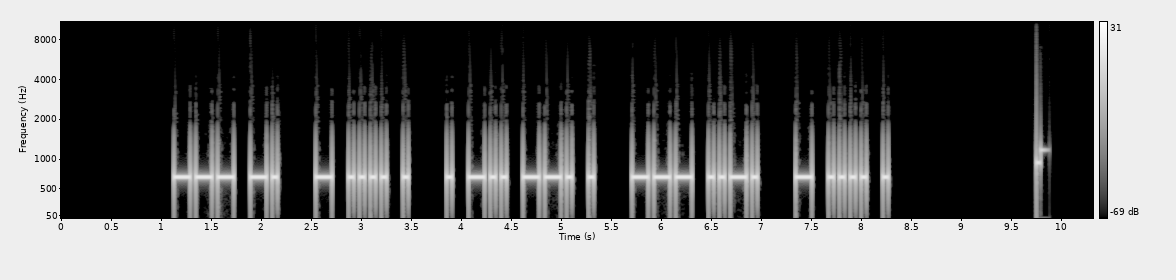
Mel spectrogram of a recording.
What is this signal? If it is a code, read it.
Morse code, heard as a keyed tone, about 22 wpm, 700 Hz. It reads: ON THE EDGE OF THE
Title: Sets of 5 Words 22wpm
